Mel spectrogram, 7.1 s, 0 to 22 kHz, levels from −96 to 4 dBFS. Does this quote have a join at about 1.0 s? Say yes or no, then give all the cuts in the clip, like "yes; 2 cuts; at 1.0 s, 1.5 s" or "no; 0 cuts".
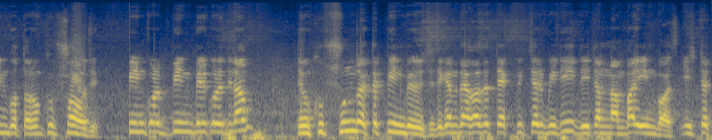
no; 0 cuts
